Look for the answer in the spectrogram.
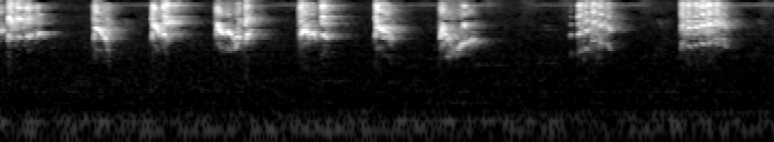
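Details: Long-tailed shrike song meant for luring and training mute shrikes: loud harsh rasping notes repeated about twice a second, each a broad scratchy burst, with low background hum.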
